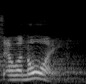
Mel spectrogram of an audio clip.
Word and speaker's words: Illinois: And I'm used to that because I lived in Illinois, and how do people often pronounce Illinois? Illinois. Okay, the S is silent, as it is in Arkansas. There's no S at the end that you hear.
